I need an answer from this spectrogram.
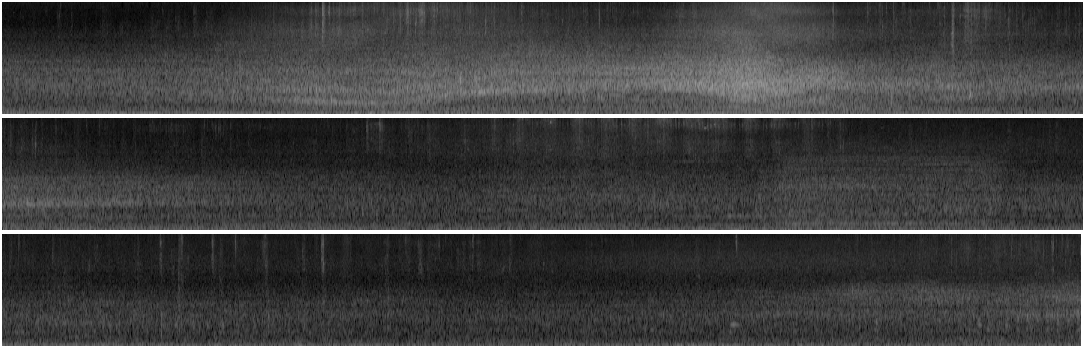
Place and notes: Серпуховская Застава, Москва, Россия - Sitting at a tram station
Sitting at a tram station and waiting for the tram home. Church bells can be heard as well as cars passing by and some iron screach. Finally my tram comes.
